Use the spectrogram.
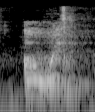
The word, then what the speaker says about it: Eoin: Not like it's spelled, but simply Owen.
